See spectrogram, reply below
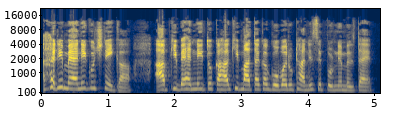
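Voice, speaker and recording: Woman as a cheeky cartoon bride, higher voice, mocking sweetness, dry close sound. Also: a bit bright, no room sound, close to an everyday voice. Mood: teasing. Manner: teasing, quick-witted back talk. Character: cheeky young newlywed daughter-in-law. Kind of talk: cartoon story voice acting.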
